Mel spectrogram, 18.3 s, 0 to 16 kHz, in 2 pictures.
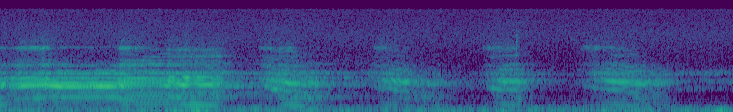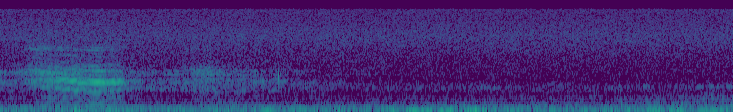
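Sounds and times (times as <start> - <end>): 
red deer roaring in rut: 0.0 - 8.5, 9.5 - 10.8.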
